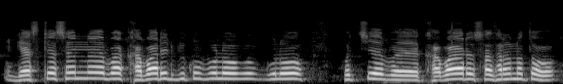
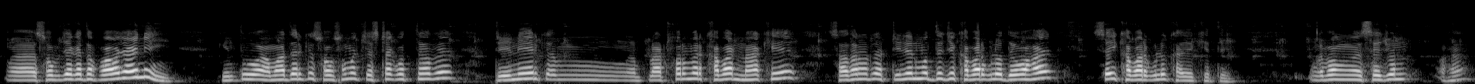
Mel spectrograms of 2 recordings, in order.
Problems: constant background noise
